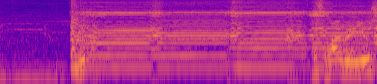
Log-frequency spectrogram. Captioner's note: machine buzzing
